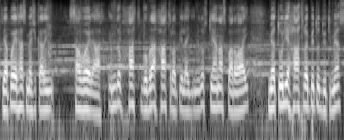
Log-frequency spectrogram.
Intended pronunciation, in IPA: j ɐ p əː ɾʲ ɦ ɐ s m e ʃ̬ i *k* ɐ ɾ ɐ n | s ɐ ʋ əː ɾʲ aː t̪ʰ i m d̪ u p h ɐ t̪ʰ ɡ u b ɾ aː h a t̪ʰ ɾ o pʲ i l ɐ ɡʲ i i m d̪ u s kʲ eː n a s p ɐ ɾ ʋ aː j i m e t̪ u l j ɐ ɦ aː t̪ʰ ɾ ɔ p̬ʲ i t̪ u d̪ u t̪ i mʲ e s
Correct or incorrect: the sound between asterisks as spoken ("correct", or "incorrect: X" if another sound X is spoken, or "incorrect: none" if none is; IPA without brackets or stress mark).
correct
